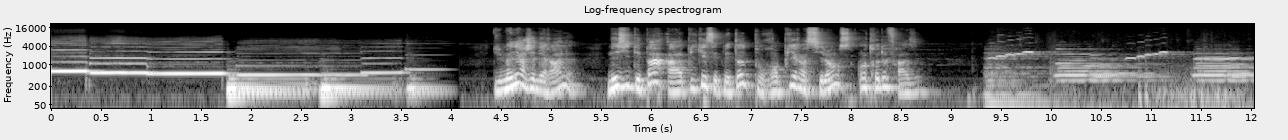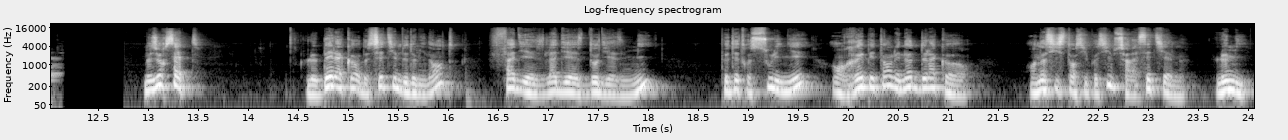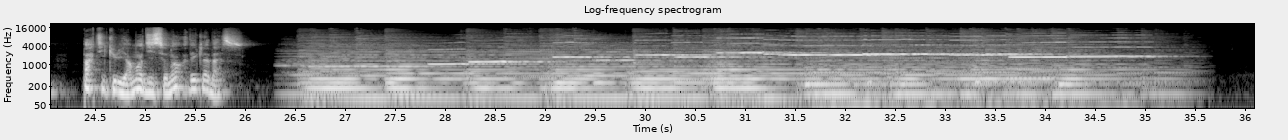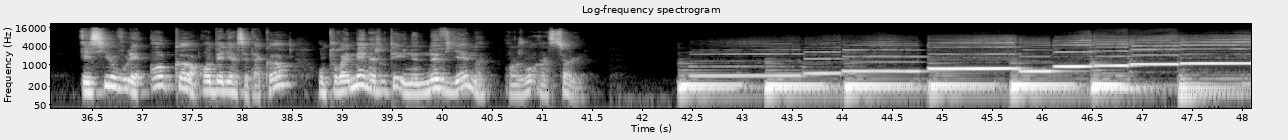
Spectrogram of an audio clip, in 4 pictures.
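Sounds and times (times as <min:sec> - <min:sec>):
high woodwind melody: 0:00.0 - 0:04.1, 0:09.3 - 0:12.2, 0:26.3 - 0:35.6, 0:42.4 - 0:48.0
held accompanying chords: 0:26.3 - 0:35.6, 0:42.4 - 0:48.0.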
